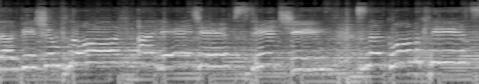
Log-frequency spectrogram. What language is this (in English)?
Russian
